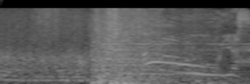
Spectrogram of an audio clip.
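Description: A car bangs hard against a kerb.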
